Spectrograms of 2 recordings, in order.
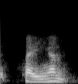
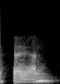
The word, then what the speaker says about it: शयन: Option में भी मैंने दिया हुआ था एक संयन, संयन का विलोम क्या होगा? किसका भैया? संयन का विलोम, संयन, शयन का जो शयन नहीं है, और जो मैं गलत उच्चारण कर दिया हूँ, शयन, शयन है शयन, शयन का जो विलोम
